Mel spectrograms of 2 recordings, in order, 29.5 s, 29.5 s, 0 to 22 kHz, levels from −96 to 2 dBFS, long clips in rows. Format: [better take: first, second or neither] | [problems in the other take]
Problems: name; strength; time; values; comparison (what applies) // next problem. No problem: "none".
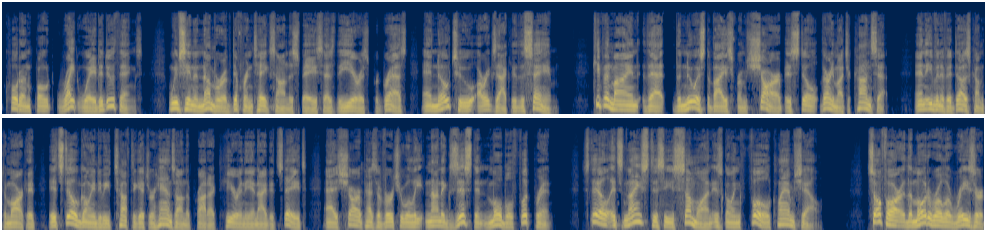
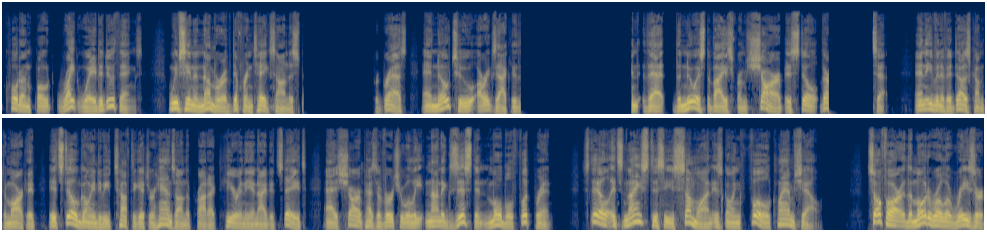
first | audio cutting out; at 4.5 s for 1 s, at 8 s for 1.5 s and at 12 s for 0.5 s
